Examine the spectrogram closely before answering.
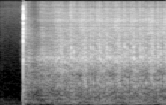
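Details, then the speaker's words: Motorcycle being revived, key on while checking for spark with a spark tester; steady even starter whir turning the engine over, no grinding or slipping, spark confirmed; normal cranking. "I want to hear a crank and I want to see a spark."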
